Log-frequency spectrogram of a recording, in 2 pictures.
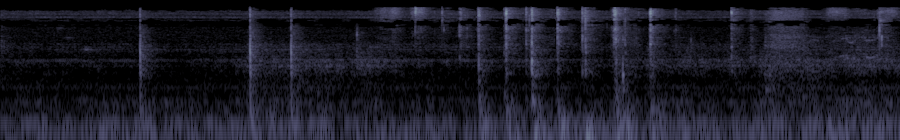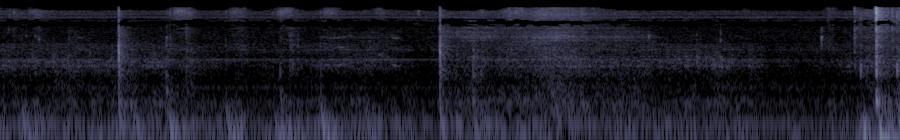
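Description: Both hands type with their fingertips on the plastic keys of an aluminum laptop keyboard. Short, dry clicks land in an irregular run over a steady low hum. A louder cluster of taps closes the clip.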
